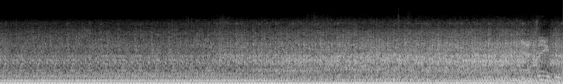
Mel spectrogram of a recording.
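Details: 1991 Freightliner FL70 tow truck, believed 5.9 12-valve Cummins diesel, sat about 15–20 years; started right up: steady low diesel idle, even clatter about three beats a second, no knocks or misses, good oil pressure; normal idle.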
